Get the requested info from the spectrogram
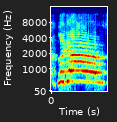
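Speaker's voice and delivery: high, loud "look out!" holler; big urgent exclamation; shouted warning. Shown as a demonstration. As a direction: yell a warning to a friend in danger. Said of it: "I would shout it".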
